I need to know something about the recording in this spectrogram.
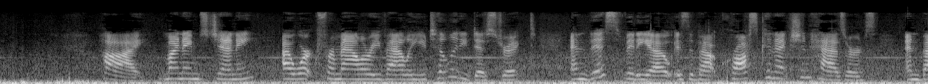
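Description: A woman speaks calmly and close by, outdoors.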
